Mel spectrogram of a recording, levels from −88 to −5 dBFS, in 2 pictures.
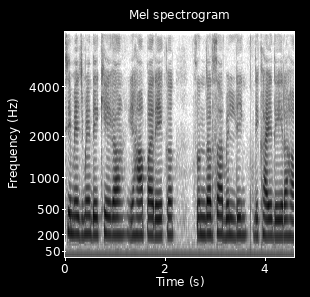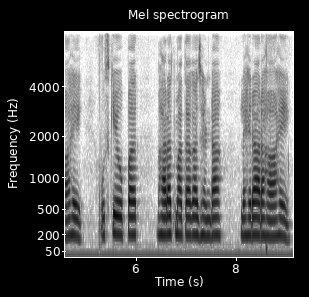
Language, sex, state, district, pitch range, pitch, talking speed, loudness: Hindi, female, Rajasthan, Jaipur, 190-200 Hz, 195 Hz, 145 wpm, -16 LUFS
